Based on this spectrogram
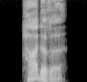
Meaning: inflection of hadern: 1. first-person singular present 2. first-person plural subjunctive I 3. third-person singular subjunctive I 4. singular imperative
- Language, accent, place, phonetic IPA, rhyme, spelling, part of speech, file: German, Germany, Berlin, [ˈhaːdəʁə], -aːdəʁə, hadere, verb, De-hadere.ogg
